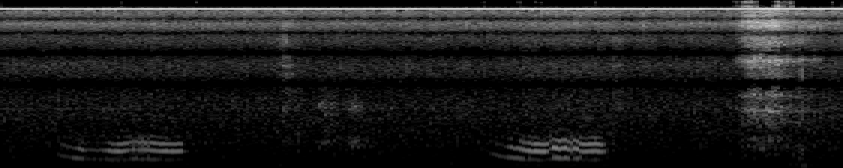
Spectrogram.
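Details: Domestic cat snoring in its sleep: two clear, nasal, whistling snores, each roughly a second long with a slight pitch wobble, spaced about three seconds apart, followed by a short rustle in a quiet room.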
